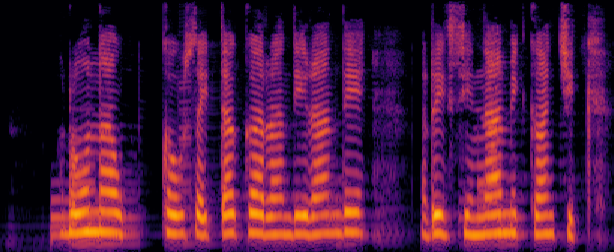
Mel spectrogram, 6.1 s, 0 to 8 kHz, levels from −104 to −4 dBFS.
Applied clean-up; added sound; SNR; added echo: neural mask model DeepFilterNet 3.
